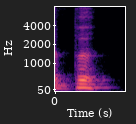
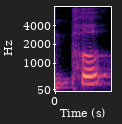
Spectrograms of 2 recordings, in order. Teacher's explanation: you'll feel it vibrate for the B not for the P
